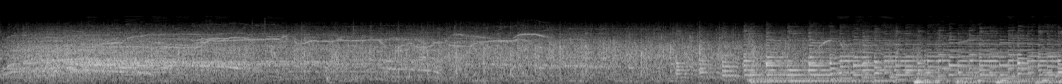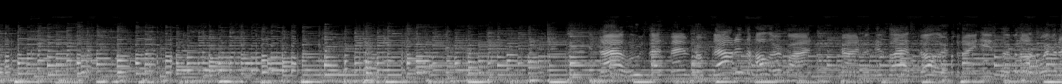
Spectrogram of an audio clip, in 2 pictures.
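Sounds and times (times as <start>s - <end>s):
scattered high shouts: 0.0s - 5.9s
crowd of about a thousand in a gym applauding, cheering and whooping: 0.0s - 12.8s
string band playing: 3.1s - 21.2s.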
